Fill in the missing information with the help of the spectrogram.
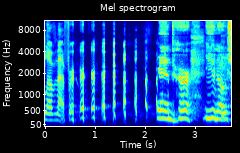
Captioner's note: laughing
